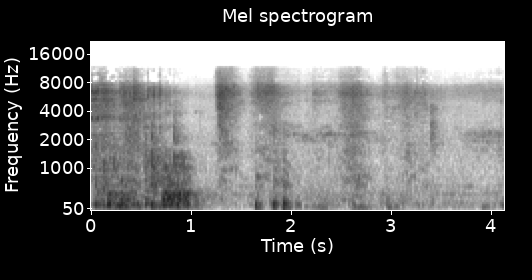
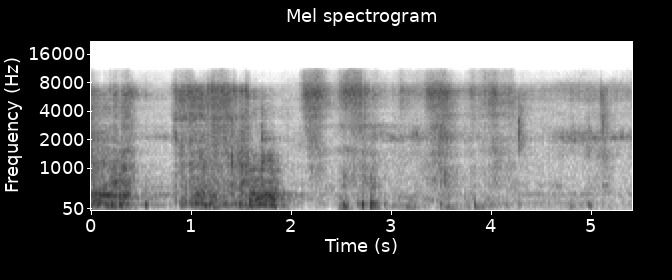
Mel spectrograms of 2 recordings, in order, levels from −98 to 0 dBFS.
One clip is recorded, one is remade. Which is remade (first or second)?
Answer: second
